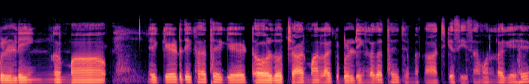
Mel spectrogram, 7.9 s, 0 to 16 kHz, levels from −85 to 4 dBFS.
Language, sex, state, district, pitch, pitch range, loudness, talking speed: Chhattisgarhi, male, Chhattisgarh, Rajnandgaon, 100 Hz, 95-105 Hz, -18 LUFS, 160 wpm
